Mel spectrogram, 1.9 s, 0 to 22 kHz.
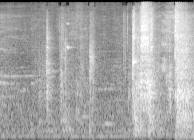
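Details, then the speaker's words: Newly built 1959 Harley-Davidson 74ci panhead with a 38 Mikuni carburetor, choked and primed, being kickstarted: two sharp pops with no catch, so it is very hard starting. The owner guesses weak rings give too little carburetor draw and suspects flooding. "we've got a pop come on come on ain't doing nothing huh unbelievable man"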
